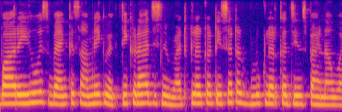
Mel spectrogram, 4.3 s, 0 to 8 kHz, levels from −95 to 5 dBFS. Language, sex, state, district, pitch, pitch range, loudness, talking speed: Hindi, female, Bihar, Katihar, 235 Hz, 225-245 Hz, -15 LUFS, 350 wpm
